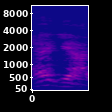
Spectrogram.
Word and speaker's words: Haggai: Steve, do you know how to pronounce Hagggai? Hagggai. Oh, Haggai.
